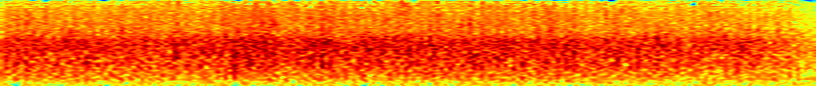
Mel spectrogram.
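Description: Applause from an audience, a broad, even wash of clapping that holds steady for about four seconds before tapering off at the end.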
